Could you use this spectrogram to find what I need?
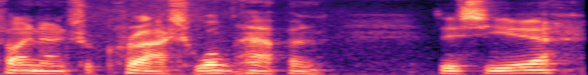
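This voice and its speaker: On a very clean recording with a silent background, a man with a British accent talks at a moderate pace, his fairly low pitch carrying fairly even intonation. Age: 70s. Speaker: author and commentator. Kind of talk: monologue talk.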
